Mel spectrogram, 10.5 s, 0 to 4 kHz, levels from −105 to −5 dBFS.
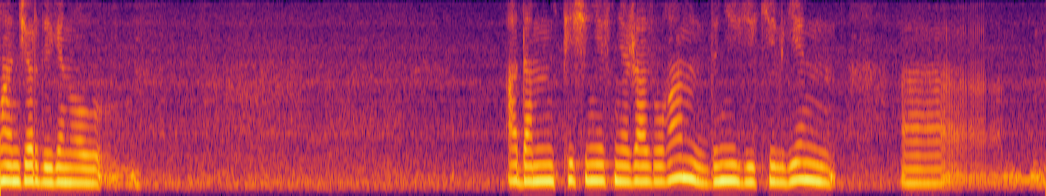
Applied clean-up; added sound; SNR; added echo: none; none; none; none.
